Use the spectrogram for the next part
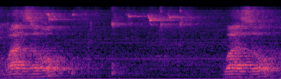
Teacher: la voyelle ou qui forme une diftong avec une autre voyelle pour former une seule syllabe ça c'est l'important c'est une seule syllabe elle forme uneong ok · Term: semi-voyelles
